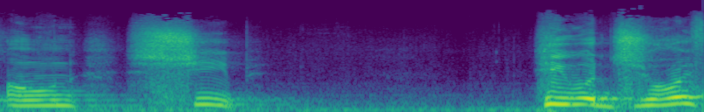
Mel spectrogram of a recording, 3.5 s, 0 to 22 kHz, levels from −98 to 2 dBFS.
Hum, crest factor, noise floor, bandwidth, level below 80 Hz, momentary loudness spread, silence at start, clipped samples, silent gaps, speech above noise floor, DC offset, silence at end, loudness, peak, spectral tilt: none; 16 dB; -44 dBFS; 12.5 kHz; -42 dBFS; 14 LU; 0 s; under 0.1%; none; 28 dB; under 0.1%; 0 s; -18 LUFS; -4 dBFS; -5 dB/octave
